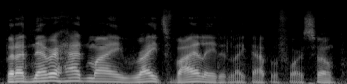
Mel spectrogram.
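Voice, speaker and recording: A middle-aged Canadian man telling a story as a podcast guest, casual and animated, swearing freely and acting out the back-and-forth. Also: mid-range voice, moderate pace, gravelly. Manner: animated, swears freely, acts out quoted exchanges.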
